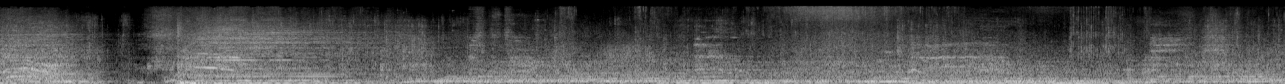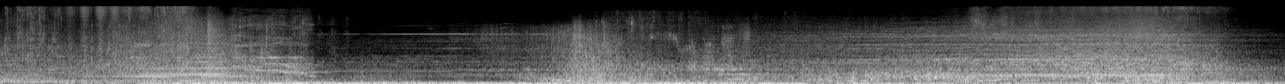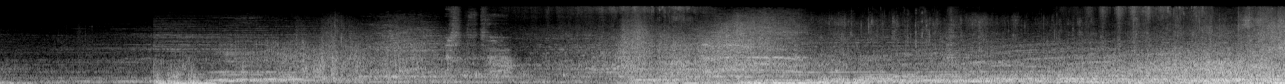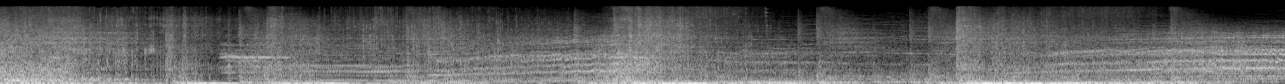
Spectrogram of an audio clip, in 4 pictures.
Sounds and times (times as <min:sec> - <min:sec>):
Music: 0:00.0 - 0:51.4.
